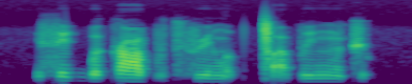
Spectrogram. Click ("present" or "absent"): present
